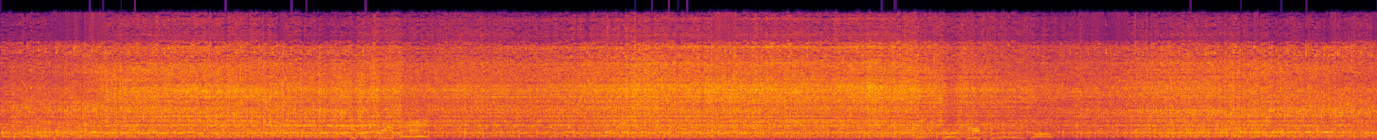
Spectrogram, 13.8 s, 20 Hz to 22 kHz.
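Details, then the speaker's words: 6.7L diesel with diesel exhaust fluid (DEF) in the fuel tank, started briefly on fuel supply from a container: loud uneven stumbling clatter with no steady rhythm, not happy; rough idle from DEF-contaminated fuel. "we started doesn't sound very happy though see how fast while fuel is returning"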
